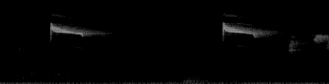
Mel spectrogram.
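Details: Two piercing high notes from a female Swinhoe's white-eye stimulating the male, each falling in pitch, about 1.7 seconds apart, the second trailing into a lower buzzy twitter.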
